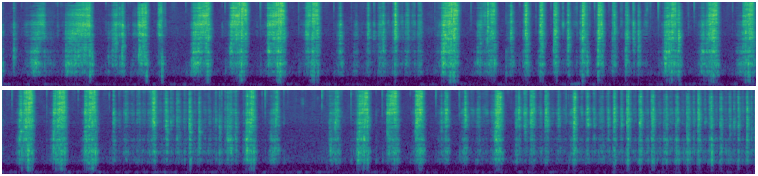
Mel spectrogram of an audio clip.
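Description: A wooden stylus rubs and scrapes the coating off the right side of a flat, black-coated scratch art paper card. It makes a quick series of short, dry, rasping strokes, bright and hissy with almost no low end. The strokes come in uneven bursts, some louder and longer than others, with brief quiet gaps between them.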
